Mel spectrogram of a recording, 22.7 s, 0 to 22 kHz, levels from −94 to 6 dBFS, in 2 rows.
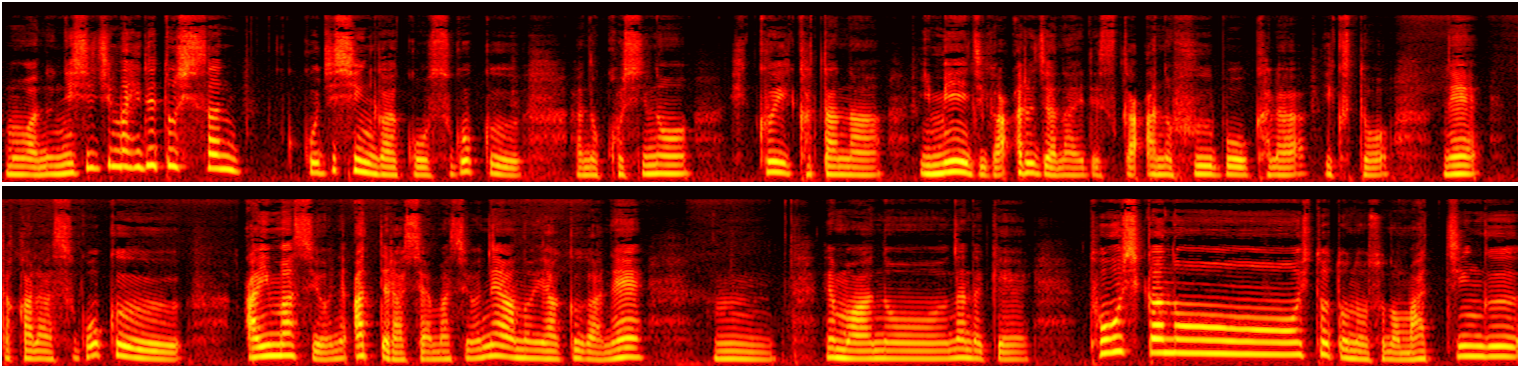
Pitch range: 170-230 Hz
